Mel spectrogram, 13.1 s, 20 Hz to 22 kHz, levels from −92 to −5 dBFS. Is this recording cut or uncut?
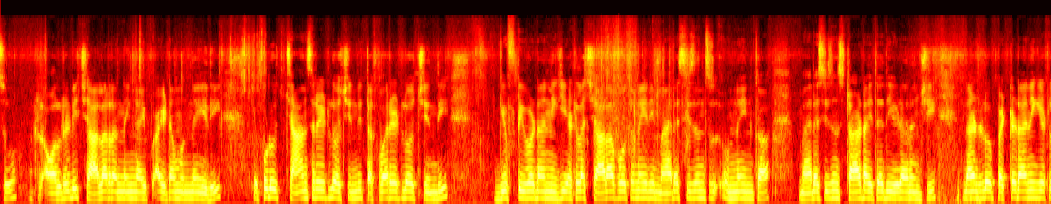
uncut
